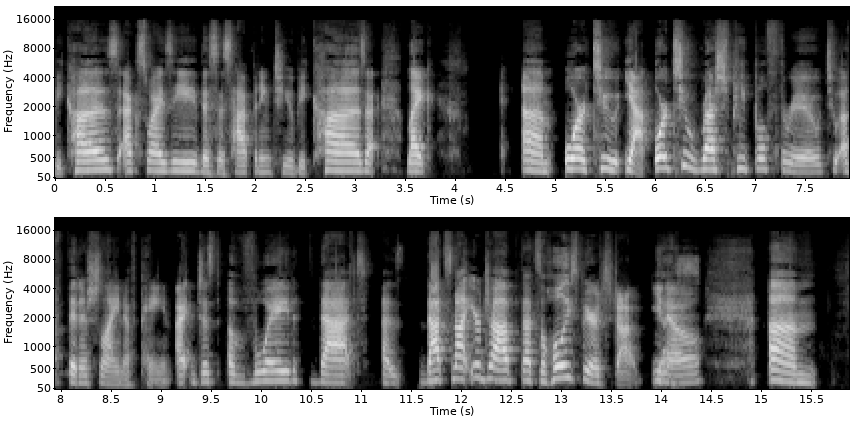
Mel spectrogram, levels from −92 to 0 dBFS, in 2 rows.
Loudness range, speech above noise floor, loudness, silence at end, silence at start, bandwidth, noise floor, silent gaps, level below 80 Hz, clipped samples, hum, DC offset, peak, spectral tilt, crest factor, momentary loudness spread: 4 LU; 32 dB; -19 LUFS; 0.35 s; 0 s; 15.5 kHz; -52 dBFS; none; -74 dBFS; under 0.1%; none; under 0.1%; 0 dBFS; -3 dB/octave; 20 dB; 14 LU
